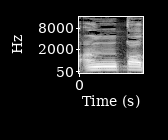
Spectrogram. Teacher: ইকফা করলে যেটা শর্ত সেটা হলো নাকে পড়তে হবে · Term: গুন্নাহ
